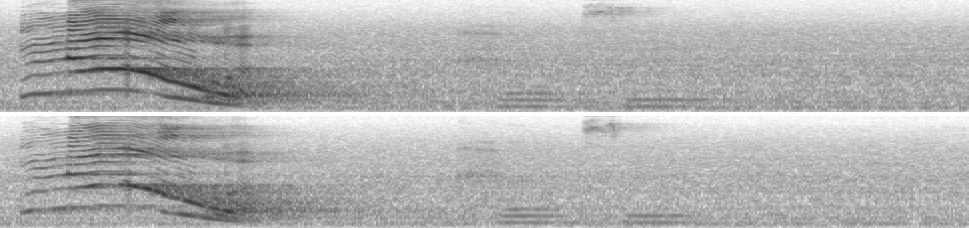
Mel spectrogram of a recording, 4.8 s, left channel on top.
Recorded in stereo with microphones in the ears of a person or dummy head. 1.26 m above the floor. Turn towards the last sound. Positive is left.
turn(degrees=-10)  # may be behind; listen again after turning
